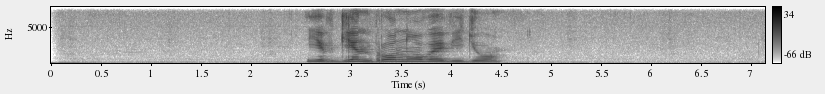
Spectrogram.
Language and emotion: Russian, neutral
